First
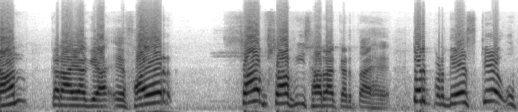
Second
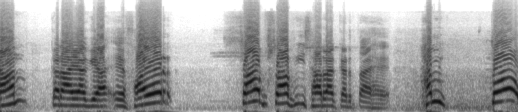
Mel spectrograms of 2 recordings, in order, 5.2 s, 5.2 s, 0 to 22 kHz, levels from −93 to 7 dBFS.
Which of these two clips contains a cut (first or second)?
first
